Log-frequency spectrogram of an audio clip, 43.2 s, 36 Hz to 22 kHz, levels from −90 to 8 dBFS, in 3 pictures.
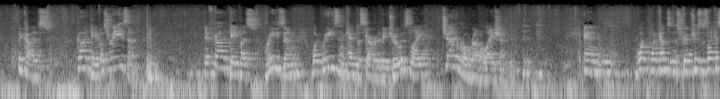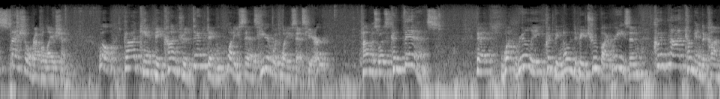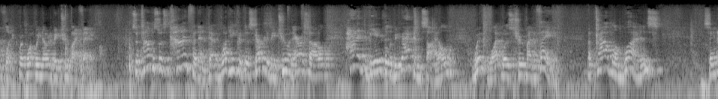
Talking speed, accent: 150 wpm, American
